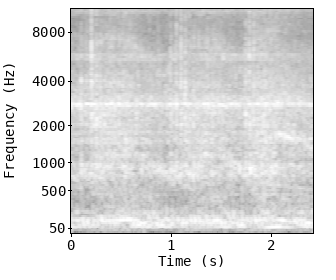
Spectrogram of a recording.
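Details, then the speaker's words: TVS Ntorq 125 BS6 scooter revved with CVT case open: deep loud revving with uneven low flutter as the belt runs loose and slaps; worn variator rollers let the belt run slack, causing sound and pickup problem. "तो पूरा तरह से गे जो हमारा loose चल रहा है क्या कारण है वो आगे वीडियो में हम बताएंगे"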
